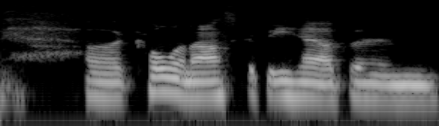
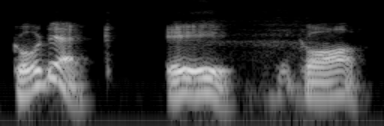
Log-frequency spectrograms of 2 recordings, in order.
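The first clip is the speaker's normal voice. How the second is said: put-on Canadian accent. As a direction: play it up Canadian. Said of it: "unless they're from Canada".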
